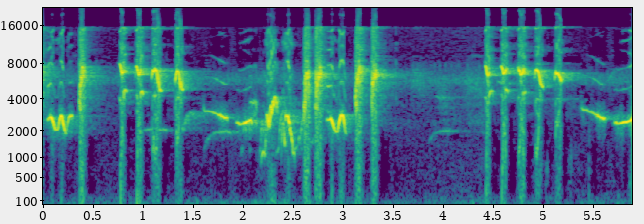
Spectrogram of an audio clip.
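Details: White-rumped shama 'masteran' training song, described as very clear: bursts of sharp high chips and clicks alternating with short twisting whistles, a quiet gap mid-phrase, then another rapid run of chips and a falling whistle.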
